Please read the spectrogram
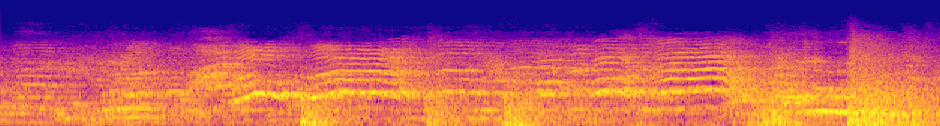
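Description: Wrestlers' bodies slamming onto the wrestling ring mat, several heavy thuds about two, three and a half and near six seconds in. High-pitched shouting from children in the crowd carries on throughout.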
